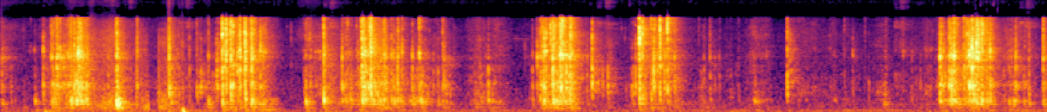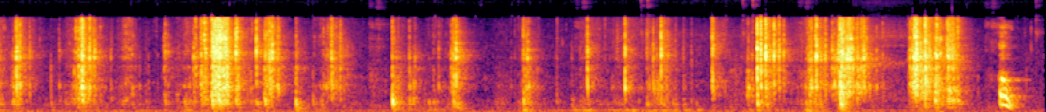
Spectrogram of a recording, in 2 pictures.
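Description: Plastic shape-sorter ball being turned and handled, with plastic shapes rattling and clacking inside and against it, in irregular bursts.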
